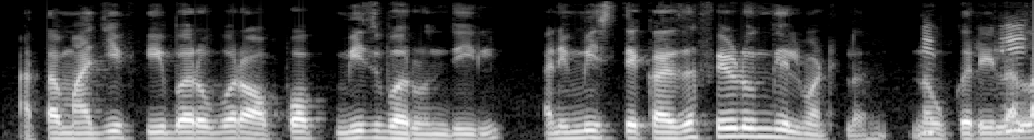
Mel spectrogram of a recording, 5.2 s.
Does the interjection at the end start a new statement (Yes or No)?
Yes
